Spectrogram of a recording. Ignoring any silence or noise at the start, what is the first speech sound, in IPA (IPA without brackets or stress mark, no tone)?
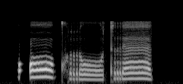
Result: ʔ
